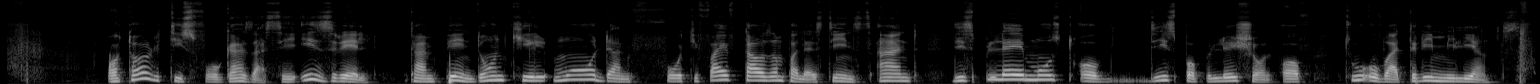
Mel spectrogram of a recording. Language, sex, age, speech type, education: Nigerian Pidgin, male, 30-45, spontaneous, tertiary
